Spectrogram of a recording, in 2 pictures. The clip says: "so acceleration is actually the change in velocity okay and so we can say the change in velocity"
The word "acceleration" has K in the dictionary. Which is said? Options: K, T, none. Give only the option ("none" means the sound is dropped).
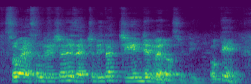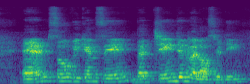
none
